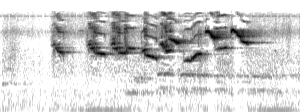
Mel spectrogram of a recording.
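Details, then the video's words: Afternoon flautado tonzé song of a Bahia seedeater, Pero Vaz, Salvador: after half a second of quiet, about two seconds of rapid, high twittering notes with rising and falling whistled slurs, then quiet again. "papa capim bahiano flautado tonzé de tarde"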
